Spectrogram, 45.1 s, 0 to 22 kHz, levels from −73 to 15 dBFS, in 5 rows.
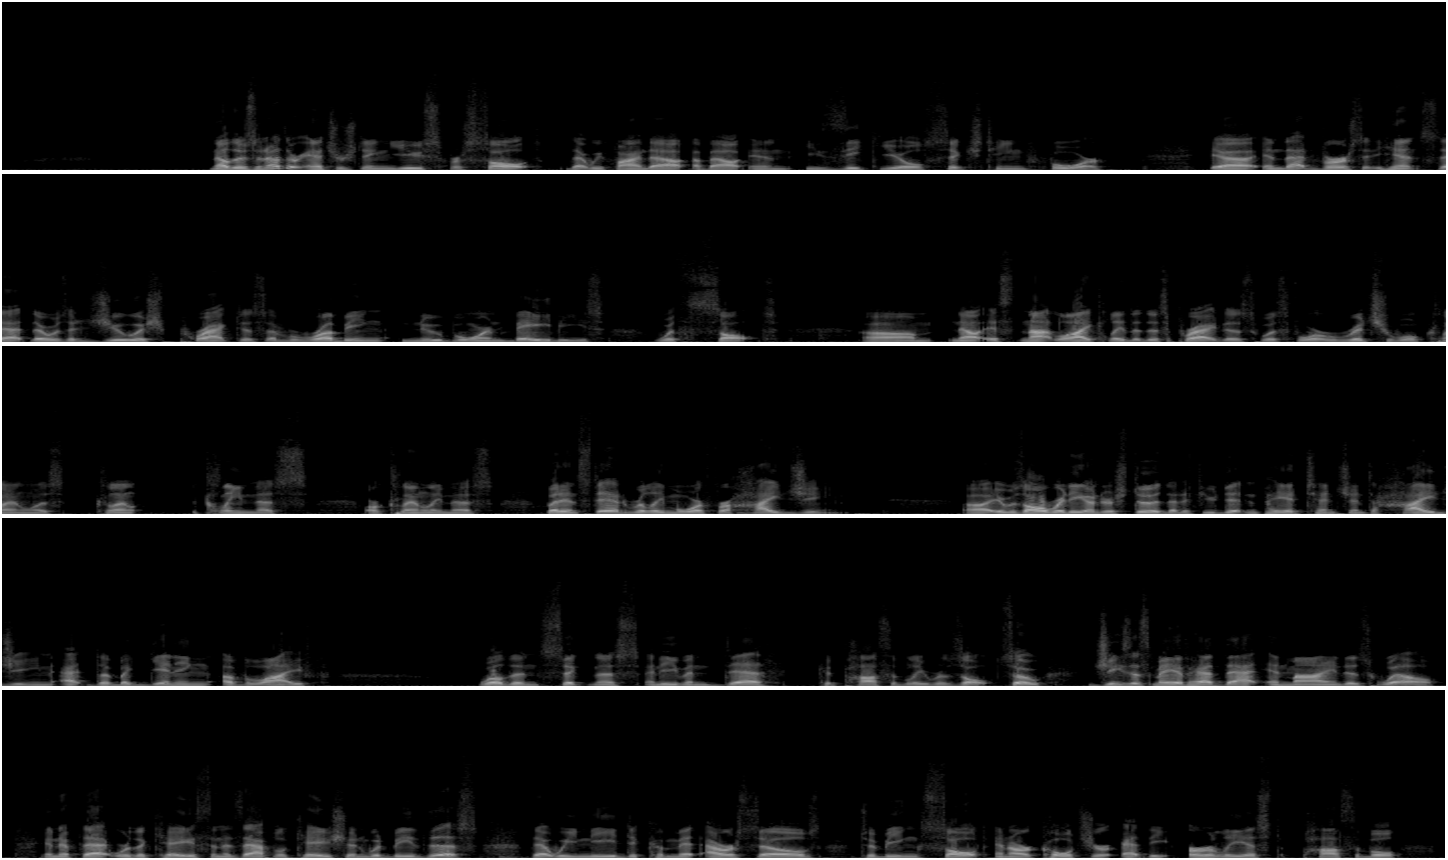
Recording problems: muffled; slightly; fading above 3.5 kHz

